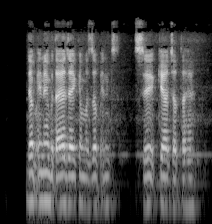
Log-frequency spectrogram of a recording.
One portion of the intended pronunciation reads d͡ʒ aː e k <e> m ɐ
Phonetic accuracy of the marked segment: correct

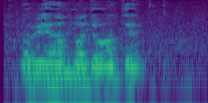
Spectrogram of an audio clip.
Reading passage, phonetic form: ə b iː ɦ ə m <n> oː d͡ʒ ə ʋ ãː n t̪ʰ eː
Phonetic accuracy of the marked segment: correct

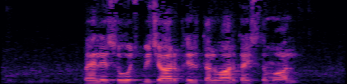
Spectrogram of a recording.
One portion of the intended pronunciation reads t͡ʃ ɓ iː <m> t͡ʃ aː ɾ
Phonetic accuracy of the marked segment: incorrect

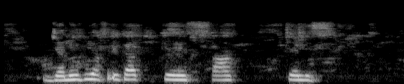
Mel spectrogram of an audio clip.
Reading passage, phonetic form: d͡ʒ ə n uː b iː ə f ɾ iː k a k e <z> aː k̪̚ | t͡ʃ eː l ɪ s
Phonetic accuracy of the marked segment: incorrect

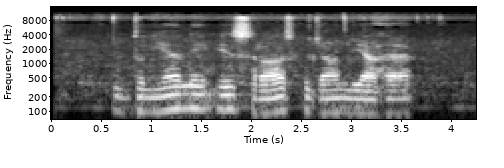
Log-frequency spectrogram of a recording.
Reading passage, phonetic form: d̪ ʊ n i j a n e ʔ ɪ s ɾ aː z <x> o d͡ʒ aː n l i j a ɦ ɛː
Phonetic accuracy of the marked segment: incorrect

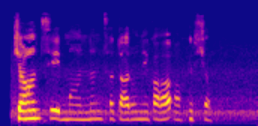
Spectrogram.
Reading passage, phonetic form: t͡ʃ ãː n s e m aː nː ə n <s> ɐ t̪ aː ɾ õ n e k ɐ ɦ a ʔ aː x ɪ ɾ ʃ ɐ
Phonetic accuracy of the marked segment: correct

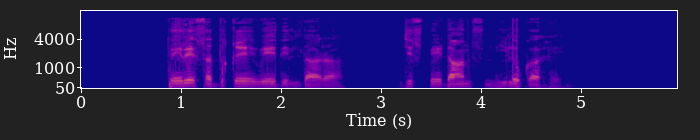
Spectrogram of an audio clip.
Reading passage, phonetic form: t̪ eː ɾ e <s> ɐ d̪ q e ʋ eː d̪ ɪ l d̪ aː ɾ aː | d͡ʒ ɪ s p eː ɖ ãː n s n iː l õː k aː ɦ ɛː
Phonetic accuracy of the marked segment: correct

